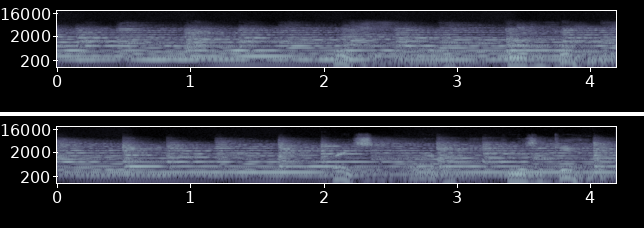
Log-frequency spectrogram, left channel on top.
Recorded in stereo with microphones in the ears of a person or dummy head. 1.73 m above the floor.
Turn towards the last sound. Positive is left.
turn(degrees=-60)  # may be behind; listen again after turning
